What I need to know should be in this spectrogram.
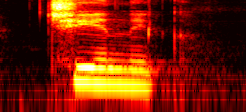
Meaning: factor (element which contributes to produce a result)
- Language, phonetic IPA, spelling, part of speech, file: Ukrainian, [ˈt͡ʃɪnːek], чинник, noun, Uk-чинник.ogg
